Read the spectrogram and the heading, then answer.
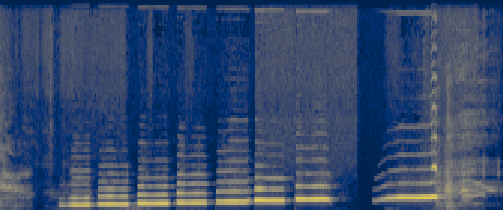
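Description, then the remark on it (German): A flute plays a slow rising scale of seven short, separate notes, then a pause and a longer sustained higher note that ends in a breathy, squeaky wobble. No one speaks. “das war doch dafür da, um die ganze, um die ganze Flöte tiefer zu legen”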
